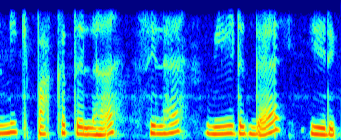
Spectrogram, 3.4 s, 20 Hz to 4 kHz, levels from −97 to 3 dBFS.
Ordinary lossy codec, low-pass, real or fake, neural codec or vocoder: none; 3.6 kHz; real; none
